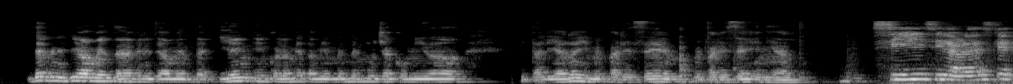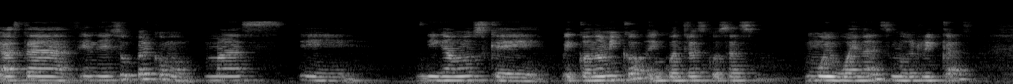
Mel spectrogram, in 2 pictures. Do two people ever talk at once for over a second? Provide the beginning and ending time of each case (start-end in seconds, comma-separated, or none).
none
